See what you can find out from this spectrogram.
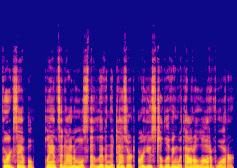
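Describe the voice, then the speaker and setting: A woman's voice: low voice, expressive, quick pace, dry recording, studio quality, distant mic. A woman voicing a patient father who explains things to his young daughter in a children's storybook, in an instructive manner. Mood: explaining.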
